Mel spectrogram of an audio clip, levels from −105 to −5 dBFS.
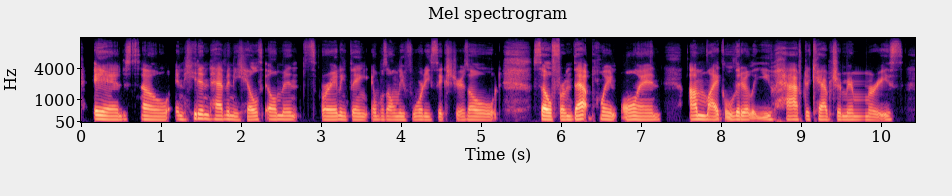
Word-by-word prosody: and, 150 -4 +4 0.2
so 145 -2 +1
and 155 -1 -4
he 145 +7 -3
didn't 180 -3 +2
have 160 0 +1
any 155 -3 -1
health 145 +2 -1
ailments 155 -1 -3
or 145 - +3
anything, 145 -1 0
it 150 - -5
was 145 0 -8
only 140 0 -2
46 140 -1 -6
years 140 - -4
old, 140 -1 -2 0.4
so 150 -1 +8
from 145 0 0
that 170 +4 +7
point 160 -4 -2
on, 145 -1 0 0.4
I'm 160 0 +5
like, - - 0
literally, 150 - +1
you 80 +3 -3
have 150 - 0
to 155 - -4
capture 145 0 -2
memories 140 0 -4
145 Hz, 175 wpm, -24 LUFS, 140-155 Hz, 0.4 s, so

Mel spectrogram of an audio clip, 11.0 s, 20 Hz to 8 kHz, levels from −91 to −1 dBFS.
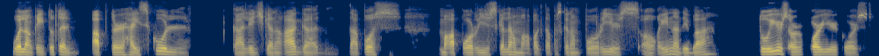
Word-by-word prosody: walang 130 -2 +7
K-12 120 -1 +1 0.2
after 120 -1 +4
high 115 -2 +2
school, 150 +3 +1 0.8
college 110 -2 -2
ka 110 - -1
na 110 -1 -6
kaagad. 110 -7 +2 0.3
Tapos 120 +2 -2 0.5
maka 115 -1 +2
4 115 -1 +2
years 115 -1 -4
ka - - -5
lang 125 -4 0
makapagtapos 110 +1 -7
ka 115 -1 -4
ng 110 - -6
4 110 +3 -4
years 125 -6 -3
okey 105 +4 -3
na 145 -5 -1
di 110 - -2
ba? 120 +8 -1 0.6
2 140 0 +6
years 160 -1 +4
or 125 +1 0
4 130 -1 +7
year 125 -1 -1
course. 110 0 -3
115 Hz, 165 wpm, -26 LUFS, 110-130 Hz, 0.8 s, walang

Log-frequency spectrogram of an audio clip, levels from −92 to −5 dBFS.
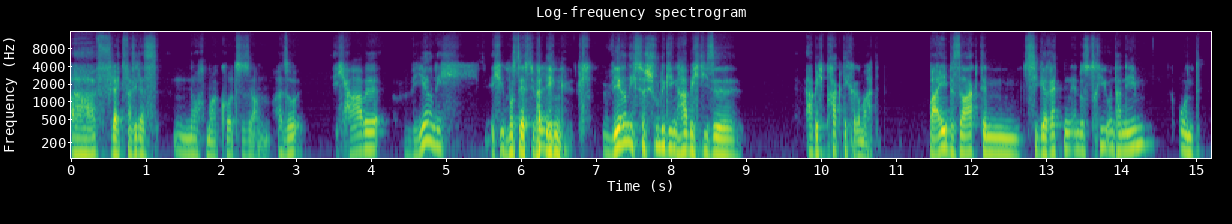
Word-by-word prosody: Äh, 120 0 0
vielleicht 125 -1 -1
fasse 120 0 -3
ich 125 - -1
das 110 -3 -6 0.2
nochmal 115 -5 -7
kurz 115 -1 -7
zusammen. 110 -1 -11
Also, 120 +2 -4 0.4
ich - - -6
habe 150 +5 +1 0.3
während 155 - 0
ich 130 -5 -10
ich - - -5
muss 130 +2 +1
jetzt 140 -2 +6
überlegen, 140 -6 +4 0.4
während 160 +11 +6
ich 190 - -2
zur 175 -5 +1
Schule 175 +1 +4
ging, 155 -4 +1
habe 145 +1 +3
ich 135 - 0
diese 120 -5 +2 0.9
habe - - -2
ich - - -2
Praktika - - -4
gemacht - - -6 0.6
bei 145 +7 +7
besagtem 125 -4 +1
Zigarettenindustrieunternehmen 150 +6 -2 0.3
und 130 -6 -2
135 Hz, 130 wpm, -21 LUFS, 120-150 Hz, 0.9 s, bei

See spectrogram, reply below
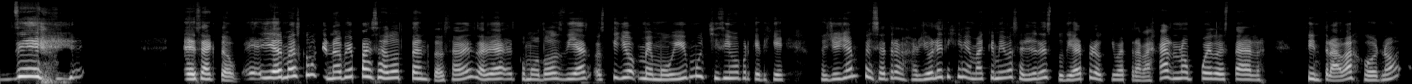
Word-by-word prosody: Sí. 350 -3 +6 1.0
Exacto. 245 -7 +4
Eh, 265 0 -3
y 300 0 +4
además 360 +5 +6
como 450 +2 0
que 280 - +1
no 285 - +3
había 335 +4 +1
pasado 320 -5 +3
tanto, 265 -11 -2
¿sabes? 255 - -2
Había 245 +1 +1
como 235 -2 -5
2 250 +1 -2
días, 255 +4 +1
es 225 - -7
que 315 - -6
yo 310 -1 +1
me 265 -3 0
moví 230 +5 0
muchísimo 290 -6 -2
porque 255 -4 -5
dije: 220 0 -5 0.3
"O - - -66
sea, 220 - -5
yo 245 - -2
ya 295 +6 0
empecé 355 -8 -3
a - - -3
trabajar. 245 -7 -6
Yo 255 +5 0
le 330 - 0
dije 350 0 -5
a - - -2
mi 320 - -3
mamá 260 0 -3
que 285 +2 -6
me 285 - -1
iba 330 - -2
a - - -12
salir 250 -3 -3
de 295 - -1
estudiar, 230 -6 -2
pero 265 -6 -2
que 230 - -28
iba 220 - -2
a - - -5
trabajar, 200 - -2
no 285 -1 -3
puedo 265 -1 -1
estar 230 -3 -2 0.4
sin 250 -5 -1
trabajo", 200 +2 0
¿no? 240 - -4
265 Hz, 235 wpm, -21 LUFS, 235-310 Hz, 1.0 s, Sí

